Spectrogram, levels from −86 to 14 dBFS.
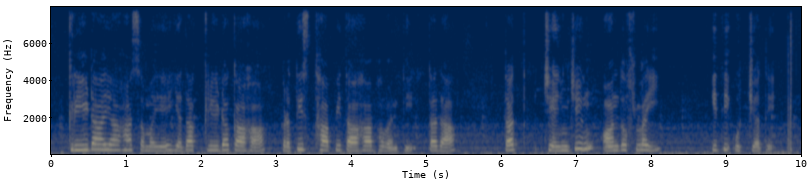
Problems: low volume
